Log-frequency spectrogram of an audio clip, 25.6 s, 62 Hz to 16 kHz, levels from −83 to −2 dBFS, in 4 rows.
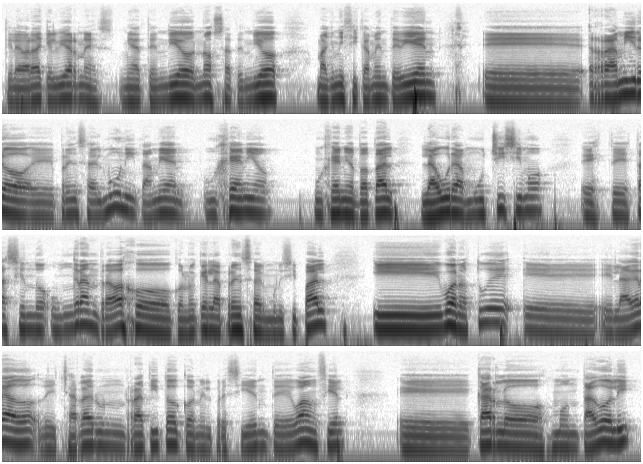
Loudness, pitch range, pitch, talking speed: -24 LUFS, 120-140 Hz, 130 Hz, 135 wpm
